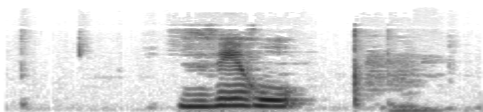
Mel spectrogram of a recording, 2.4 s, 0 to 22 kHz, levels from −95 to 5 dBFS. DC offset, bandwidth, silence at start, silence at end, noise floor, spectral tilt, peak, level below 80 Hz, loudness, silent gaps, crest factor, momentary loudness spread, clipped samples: under 0.1%; 9.2 kHz; 0.9 s; 0.3 s; -47 dBFS; -5 dB/octave; -2 dBFS; -46 dBFS; -14 LUFS; none; 16 dB; 23 LU; under 0.1%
